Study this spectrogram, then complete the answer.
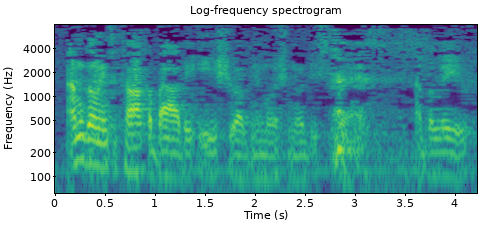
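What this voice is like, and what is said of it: Speaks with a noticeable accent. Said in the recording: “I have an accent. It's kind of hard to hear me sometimes.”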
